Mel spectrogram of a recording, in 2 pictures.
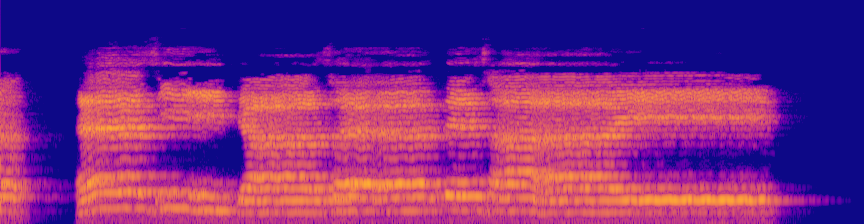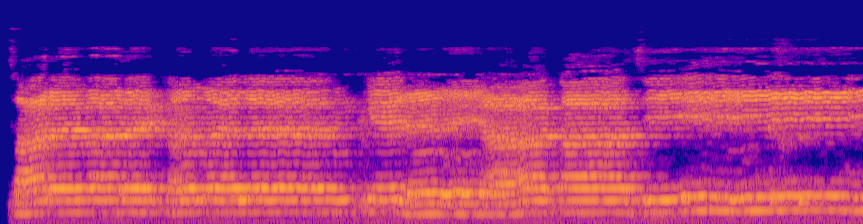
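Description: A man's voice chanting a devotional verse in long, held notes, with no instruments; two phrases, broken by a short pause about eight seconds in.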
